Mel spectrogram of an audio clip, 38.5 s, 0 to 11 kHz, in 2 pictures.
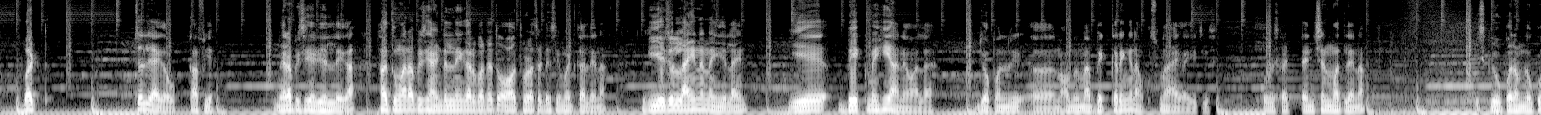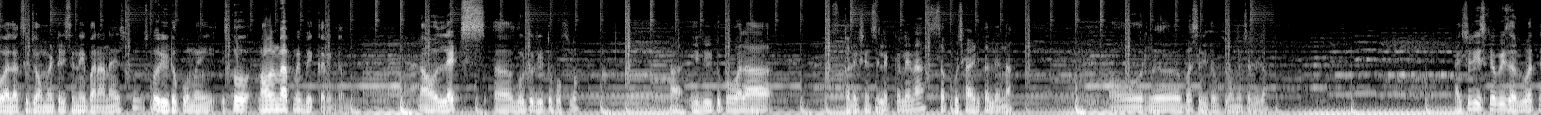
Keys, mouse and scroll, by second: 24.4-25.1 middle drag, 27.4 click, 32.5 click, 32.9 shift+middle click.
